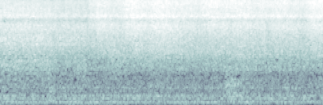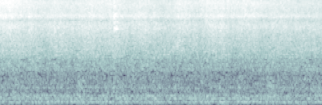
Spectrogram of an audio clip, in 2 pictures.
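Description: Tomato pieces and a bay leaf frying in hot mustard oil in an aluminium kadai: a steady sizzle.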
